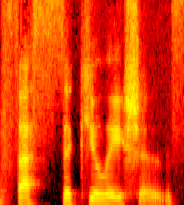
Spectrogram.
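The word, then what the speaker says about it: fasciculations: Just as best as you can pronounce it. festiculations.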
